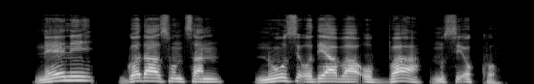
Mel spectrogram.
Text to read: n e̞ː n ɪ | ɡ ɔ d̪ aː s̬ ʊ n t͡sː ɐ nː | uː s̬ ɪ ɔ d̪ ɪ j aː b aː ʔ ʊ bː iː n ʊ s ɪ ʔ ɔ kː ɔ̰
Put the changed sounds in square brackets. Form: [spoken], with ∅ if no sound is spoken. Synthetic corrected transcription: n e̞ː n ɪ | ɡ ɔ d̪ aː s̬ ʊ n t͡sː ɐ nː | uː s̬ ɪ ɔ d̪ ɪ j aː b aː ʔ ʊ bː [aː] n ʊ s ɪ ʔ ɔ kː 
